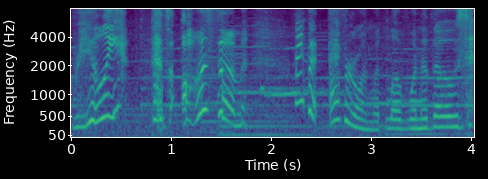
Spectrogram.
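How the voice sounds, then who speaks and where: An actress voicing a sunny, warm-hearted young woman who makes fireworks, friendly and gushing. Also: high-pitched, wildly swooping pitch, moderate pace, over loud music. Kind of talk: game cutscene voice acting.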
